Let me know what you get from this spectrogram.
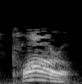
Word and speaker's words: Claro: And by the way, people, it's Claro. Paul Claro. It's a fucking my excuse for my fucking error. – Yeah, that helps. If you pronounce it with the accent, it helps. Claro.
